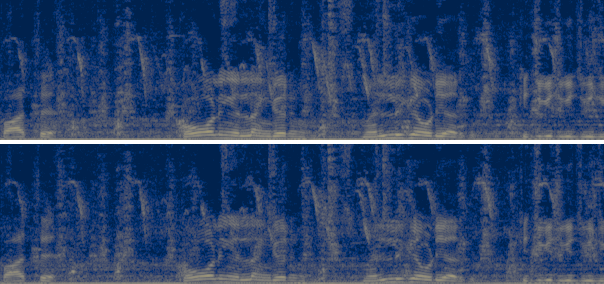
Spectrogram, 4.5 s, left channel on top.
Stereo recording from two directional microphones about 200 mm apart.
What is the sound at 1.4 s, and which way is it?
Speech, 15° left (ahead or behind).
